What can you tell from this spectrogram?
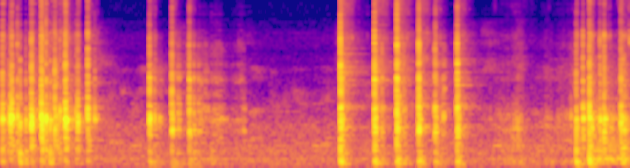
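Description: Wire whisk clinking against the sides of a glass measuring cup while whisking, quick runs of clicks with short pauses between.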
